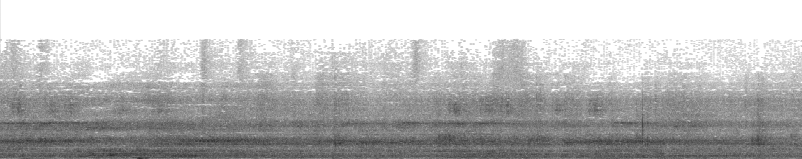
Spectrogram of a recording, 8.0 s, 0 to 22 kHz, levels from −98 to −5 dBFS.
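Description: A short recording of sounds with frames out of order between 6.81 and 7.02 s. Two neighbouring blocks of about 93 ms each, consistent with runs of four frames, were decoded in swapped order, so that stretch plays its second half before its first. It comes across as a brief garbled flutter. Unlike a dropout or a repeated block, no audio goes missing or doubles and the timing stays intact.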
